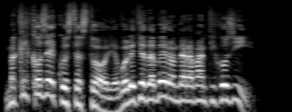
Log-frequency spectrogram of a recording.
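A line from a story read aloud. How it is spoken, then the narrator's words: Shouting to crowd. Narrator (Italian): Urla verso la folla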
